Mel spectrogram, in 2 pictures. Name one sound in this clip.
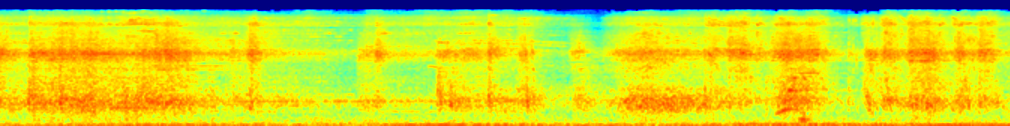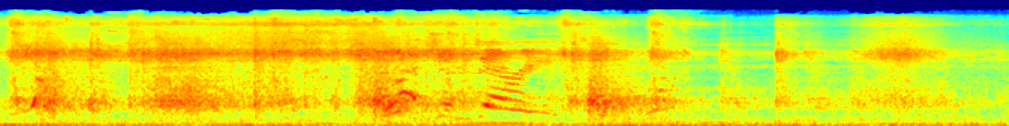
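Magic blasts and crackles burst again and again in a fast game battle.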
